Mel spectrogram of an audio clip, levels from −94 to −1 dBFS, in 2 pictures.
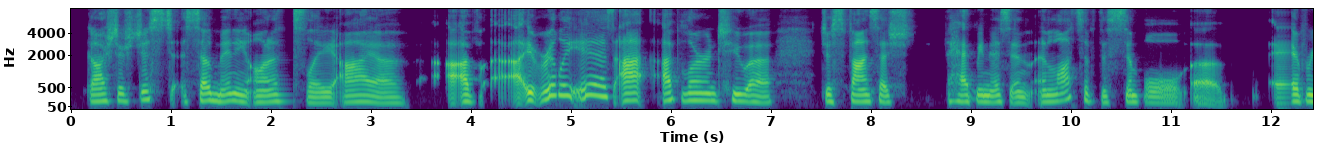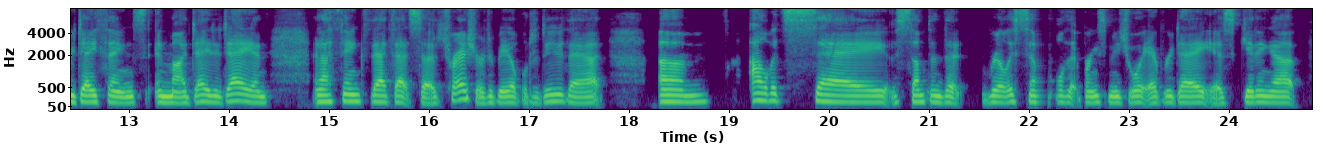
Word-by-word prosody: Gosh, 160 +1 +1
there's 165 -1 -3
just 195 +4 -1
so 170 +4 +2
many, 160 -1 +1
honestly. 140 -4 -2
I, 145 0 +1
uh, 125 0 -2 0.5
I 475 0 +5
I've - - -2 0.3
uh, - - +4
it - - +5
really 295 -1 +2
is. 285 -4 +2
I 175 +1 +7 0.2
I've 180 +4 +2
learned 175 0 +1
to, 165 -2 0
uh, 140 -3 +1 0.5
just 155 -1 -2
find 155 -1 +5
such 140 -3 -2 0.4
happiness 150 -1 0
in 130 0 -3
in 150 +1 -1
lots 175 +2 -2
of 165 -2 -6
the 135 - -4
simple, 130 - -3
um, - - -2 0.5
everyday 145 +3 +2
things 135 -2 -1
in 135 0 +1
my 130 0 +3
day-to-day, 150 +3 +1
and 135 -1 -1 0.5
and 150 - +2
I 150 - +3
think 160 +1 -1
that 145 -2 +1
that's 140 -1 0
a 125 - +1
treasure 190 - -1
to 135 - -2
be 135 0 +1
able 135 -2 -2
to 130 -2 -8
do 155 +5 -1
that. 130 -3 -1 0.5
Um, 150 0 +3 0.4
I 175 0 +4
would 170 -1 -1
say 145 -5 +2
something 145 0 0
that 135 -2 -2 0.2
really 140 +1 0
simple 145 -1 -4
that 135 - -4
brings 135 +1 -2
me 135 -1 +1
joy 135 +1 -1
every 135 +2 -2
day, 135 0 +2
is 120 0 -3
getting 135 0 0
up 130 0 +1
145 Hz, 160 wpm, -25 LUFS, 135-160 Hz, 0.5 s, I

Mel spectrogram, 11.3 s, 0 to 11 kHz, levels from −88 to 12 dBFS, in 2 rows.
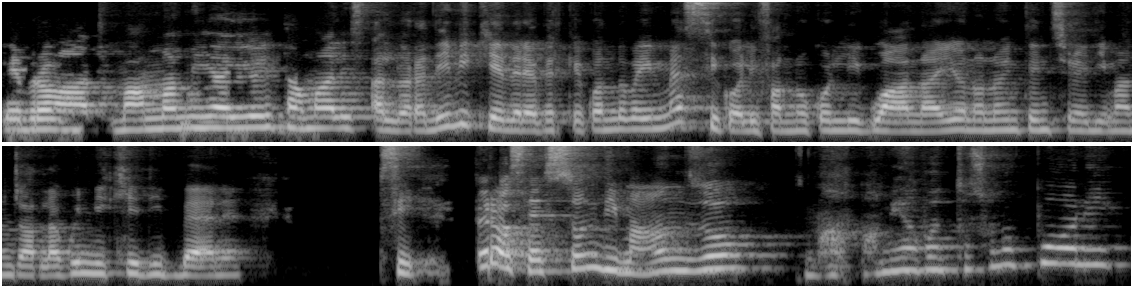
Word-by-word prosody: Le 210 - +2
hai - - 0
provat 200 -1 +5
mamma 205 +3 +5
mia 235 +1 +5
io 235 +1 +4
ho 245 - +4
i 255 - -2
tamales. 230 -1 +2
Allora 185 -2 -1
devi 255 +9 -1
chiedere, 205 -9 0
perché 190 0 -8
quando 200 +2 -3
vai 215 0 -1
in 220 - -5
Messico 335 - -2
li 180 0 -2
fanno 185 0 -4
con 195 +1 -5
l'iguana, 180 -2 +1
io 200 +4 -1
non 195 -1 -6
ho - - -4
intenzione 200 -1 -7
di 185 - -9
mangiarla 180 -1 -2
quindi 210 +2 -2
chiedi 205 -2 -5
bene. 175 0 -1 0.6
Sì, - - -4
però 350 +1 +5
se 305 -7 +2
son 300 +6 +1
di 280 -2 +2
manzo, 285 +8 -2
mamma 175 +4 -13
mia 265 +3 -4
quanto 280 +1 -7
sono 360 +6 -10
buoni. 400 -1 -2
215 Hz, 220 wpm, -19 LUFS, 190-260 Hz, 0.6 s, provat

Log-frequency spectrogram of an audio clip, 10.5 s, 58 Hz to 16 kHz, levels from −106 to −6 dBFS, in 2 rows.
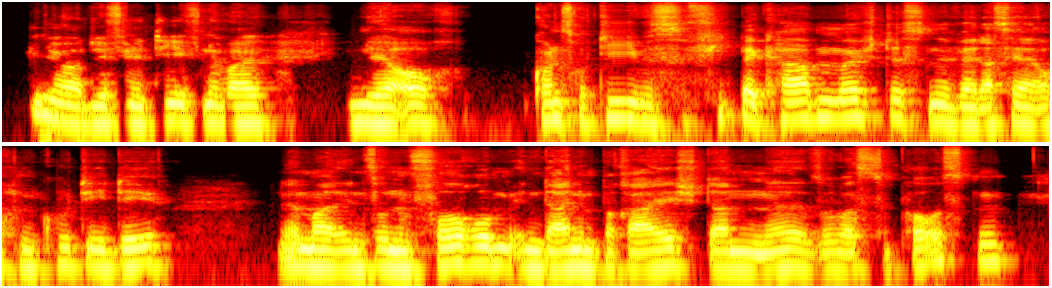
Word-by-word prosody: Ja, 135 -6 +2
definitiv, 125 +2 -1
ne, 130 -1 0
weil 125 0 +2 0.4
du 130 - -2
ja 125 0 +5
auch 130 -1 +2 0.4
konstruktives 140 -3 -1
Feedback 135 +3 -2
haben 150 +1 +3
möchtest, 155 -1 -2
ne, 130 -2 0
wäre 120 -1 +1
das 115 0 +1
ja 125 -3 +1
auch 115 +1 -6
ne 125 - -3
gute 130 +2 -5
Idee, 130 +3 0 0.5
ne, - - -1
mal 125 -2 +4
in 120 0 -1
so 130 +2 -1
'nem 120 -1 +4
Forum 140 +3 +3
in 125 -2 0
deinem 120 0 +3
Bereich 115 +2 0
dann, 115 -1 +1
ne, 120 +2 0
sowas 110 0 -4
zu 110 - -11
posten 155 +7 -4
125 Hz, 190 wpm, -23 LUFS, 120-140 Hz, 0.5 s, ja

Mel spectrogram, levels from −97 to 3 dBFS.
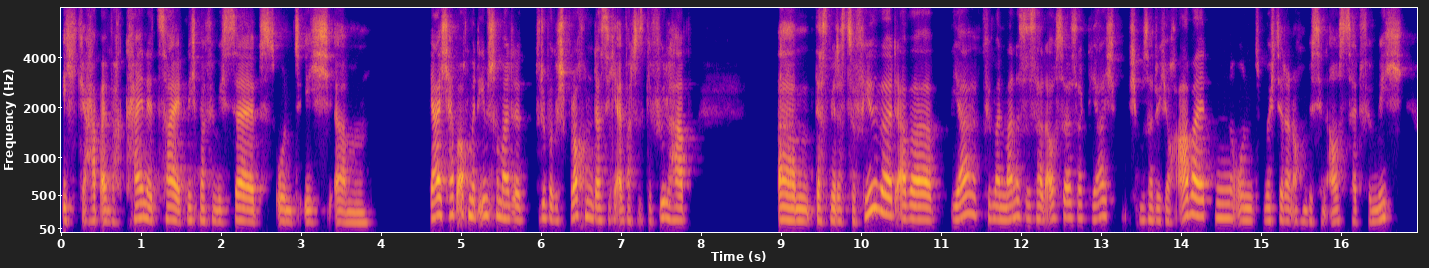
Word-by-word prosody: ich 165 0 -3
habe 160 0 -3
einfach 150 0 -3
keine 185 -2 +1
Zeit, 170 -4 +2
nicht 165 0 -4
mal 160 - -3
für 160 0 -11
mich 150 0 -3
selbst. 150 -3 +3
Und 150 -1 -3
ich, 145 0 +2
ähm 135 -1 -4 0.7
ja, 200 - +9
ich 235 0 +4
habe 235 - +3
auch - - +1
mit 215 -3 0
ihm 225 - -1
schon 225 -1 +1
mal 185 -1 +4
da 170 - -2 0.2
drüber 190 -2 -5
gesprochen, 200 +5 +1
dass 165 0 +1
ich 165 - -3
einfach 165 +1 -3
das - - -5
Gefühl 185 +5 -5
habe 165 -1 0 1.1
ähm, 160 -2 +3
dass 165 -1 0
mir 160 - 0
das 155 0 -3
zu 155 0 +1
viel 290 - +1
wird. 240 -4 +5
Aber, 175 -2 +4
ja, 230 +7 0
für 185 - -11
meinen 175 -1 -1
Mann 175 +4 +1
ist 215 -2 -4
es 185 0 -3
halt 170 - -1
auch - - 0
so, 200 - -2
er 200 - 0
sagt: 190 -1 -8
„Ja, 185 +4 -4
ich 215 0 -6
ich - - -5
muss 165 +1 -5
natürlich 160 -2 -7
auch 145 - -10
arbeiten 220 -5 +3
und 160 -2 -7
möchte 165 +1 -5
ja - - -5
dann - - -9
auch 155 - -19
'n 150 - -9
bisschen 150 0 -4
Auszeit 150 -1 -4
für 150 - -12
mich.“ 190 - -4
170 Hz, 235 wpm, -24 LUFS, 155-195 Hz, 1.1 s, ja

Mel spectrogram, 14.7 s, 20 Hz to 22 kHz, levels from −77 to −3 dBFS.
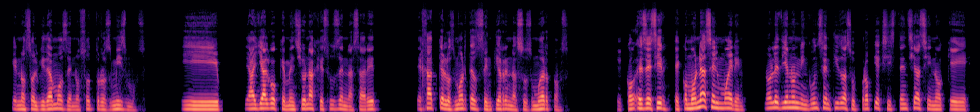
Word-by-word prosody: que 140 - -6
nos 135 0 -1
olvidamos 140 +2 +1
de 125 - -3
nosotros 125 0 -5
mismos 125 -7 -4 0.5
y 135 -1 +4 0.4
hay 155 +2 +3
algo 165 0 +4
que 140 - -1
menciona 135 +4 +1
Jesús 140 +1 -6
de 145 - -1
Nazaret: 130 +4 -2 0.5
"Dejad 160 +4 0
que 170 - +2
los 140 -1 +1
muertos 155 -2 0
entierren 140 +2 -1
a - - -5
sus 120 +1 -5
muertos". 130 -5 -1 0.7
Que 125 -1 -18
con 155 +4 -1
es 160 0 +5
decir, 165 -4 +3
que 135 -2 -3
como 165 +1 +4
nacen, 210 -4 +5
mueren, 160 -9 0 0.2
no 175 +2 -2
le 190 0 +4
dieron 190 +1 +3
ningún 165 +3 -2
sentido 175 +2 -2
a - - -1
su 140 -2 -6
propia 155 +3 -3
existencia, 155 +4 -3
sino 135 -4 -3
que 130 -2 -2
140 Hz, 165 wpm, -23 LUFS, 130-160 Hz, 0.7 s, es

